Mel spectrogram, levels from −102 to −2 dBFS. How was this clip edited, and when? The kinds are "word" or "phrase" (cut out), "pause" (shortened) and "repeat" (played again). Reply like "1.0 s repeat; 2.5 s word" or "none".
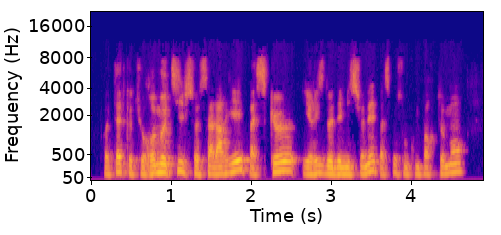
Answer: none

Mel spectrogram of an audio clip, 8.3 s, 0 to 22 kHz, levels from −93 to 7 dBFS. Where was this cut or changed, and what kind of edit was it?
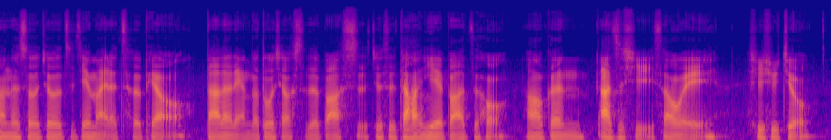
1.9 s pause; 5.1 s pause

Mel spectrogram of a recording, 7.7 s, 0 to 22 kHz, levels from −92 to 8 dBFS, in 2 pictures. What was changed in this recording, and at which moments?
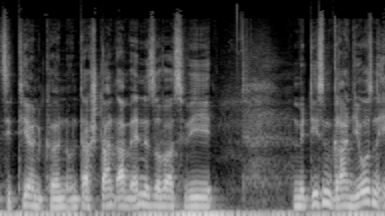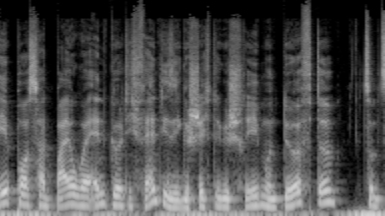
2.9 s word

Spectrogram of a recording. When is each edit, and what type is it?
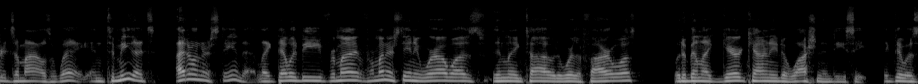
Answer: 1.7 s pause

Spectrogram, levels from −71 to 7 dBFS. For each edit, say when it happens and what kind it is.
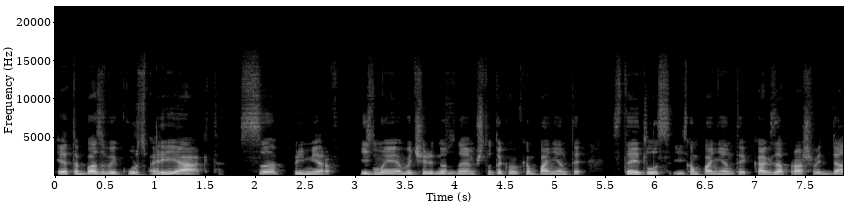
0.9 s word; 2.4 s phrase; 3.2 s word; 3.9 s word; 4.7 s word; 6.3 s word

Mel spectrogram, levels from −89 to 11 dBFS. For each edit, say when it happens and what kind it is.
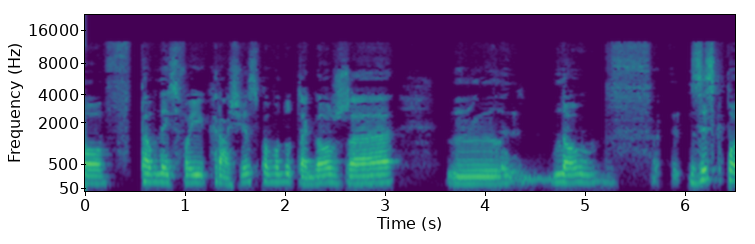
none

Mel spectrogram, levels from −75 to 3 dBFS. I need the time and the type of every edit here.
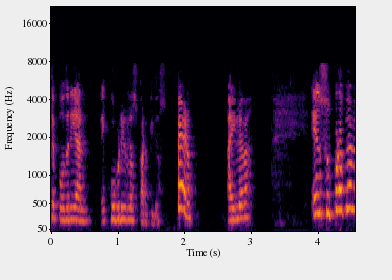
1.8 s pause

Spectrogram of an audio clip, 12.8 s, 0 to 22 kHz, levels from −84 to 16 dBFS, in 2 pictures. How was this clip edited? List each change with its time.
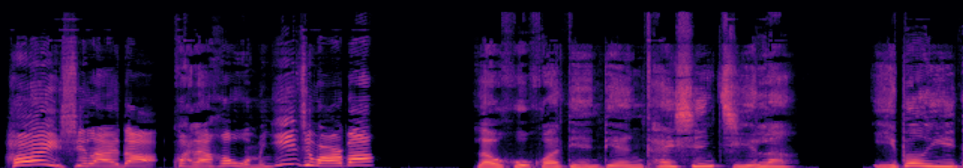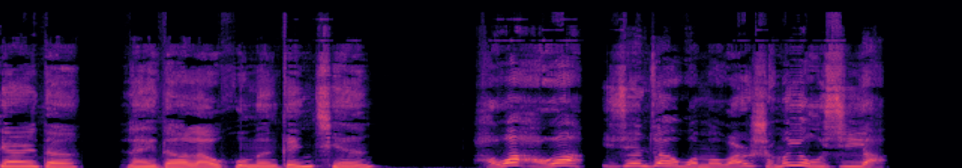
1.1 s pause; 2.6 s pause; 10.3 s pause

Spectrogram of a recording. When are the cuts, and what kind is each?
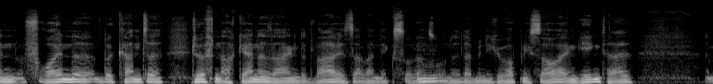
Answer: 1.9 s word

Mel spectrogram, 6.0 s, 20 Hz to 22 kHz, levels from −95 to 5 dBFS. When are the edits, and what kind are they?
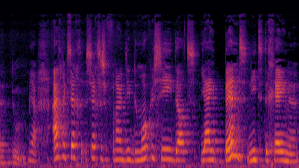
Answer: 4.0 s word

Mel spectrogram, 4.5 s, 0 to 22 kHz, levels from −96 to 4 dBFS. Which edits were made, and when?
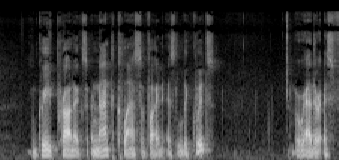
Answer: none

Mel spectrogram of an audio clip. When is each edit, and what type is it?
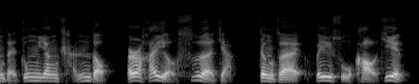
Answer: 1.2 s pause

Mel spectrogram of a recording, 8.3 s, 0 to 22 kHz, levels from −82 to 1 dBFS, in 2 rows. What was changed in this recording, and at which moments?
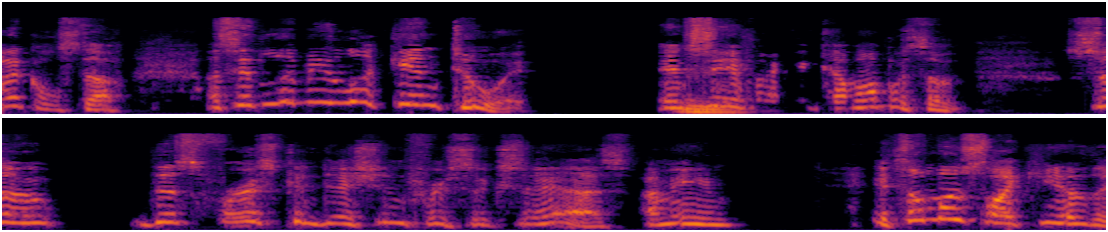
none

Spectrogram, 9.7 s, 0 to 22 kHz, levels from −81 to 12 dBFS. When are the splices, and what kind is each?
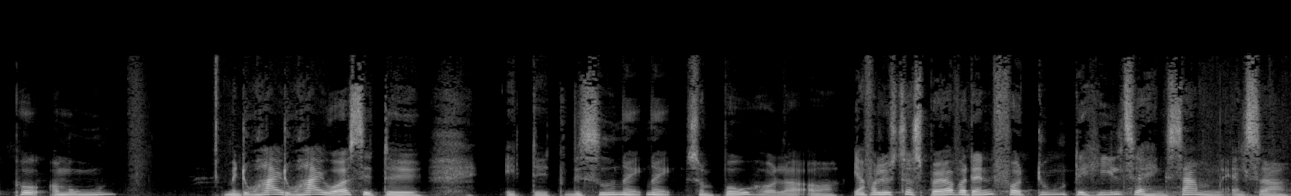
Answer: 2.1 s repeat; 4.2 s word; 4.8 s repeat; 6.3 s pause

